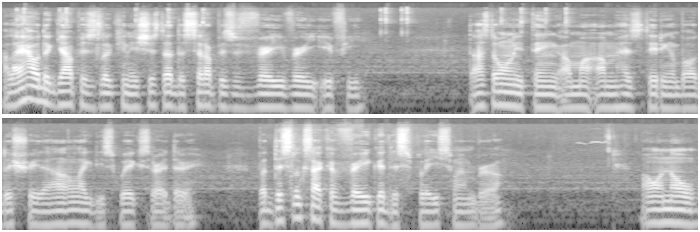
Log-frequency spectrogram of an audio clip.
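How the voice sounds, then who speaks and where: With a slight Romanian accent, a man speaks in a very deep, low voice with monotone, flat intonation at a moderate pace, broken by long, frequent pauses. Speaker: forex trading streamer. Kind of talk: live stream commentary. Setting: live stream. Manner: casual, thinking aloud.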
